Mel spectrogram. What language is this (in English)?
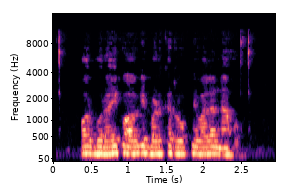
Urdu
